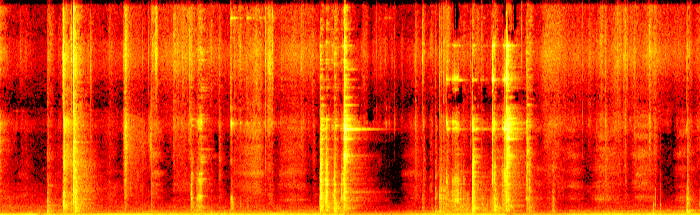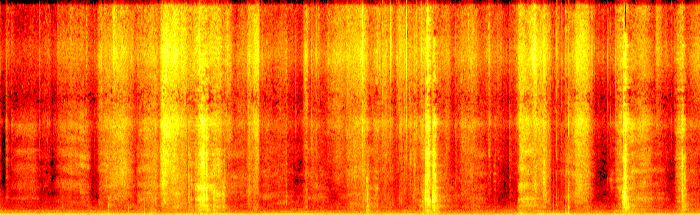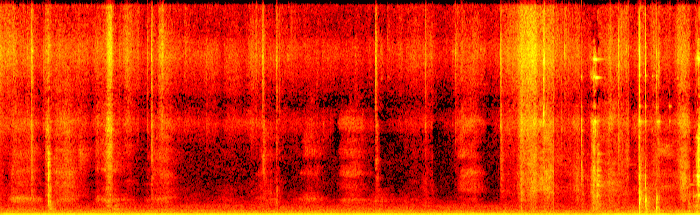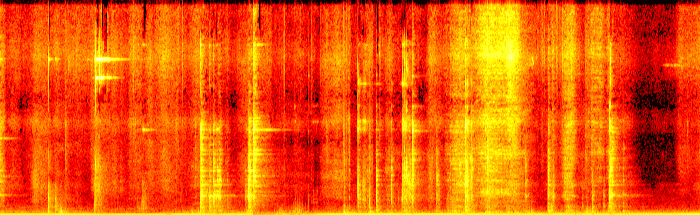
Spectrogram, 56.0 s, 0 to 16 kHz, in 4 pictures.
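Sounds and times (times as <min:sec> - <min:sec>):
steady low hum: 0:00.0 - 0:56.0
tools and parts clinking: 0:06.3 - 0:11.2, 0:19.8 - 0:24.0, 0:38.8 - 0:55.0.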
